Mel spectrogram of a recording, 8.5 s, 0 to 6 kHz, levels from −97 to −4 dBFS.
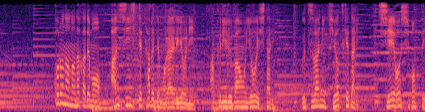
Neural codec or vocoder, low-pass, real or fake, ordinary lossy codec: none; 5.4 kHz; real; none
